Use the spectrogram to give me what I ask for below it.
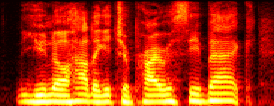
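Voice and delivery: usual speaking voice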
